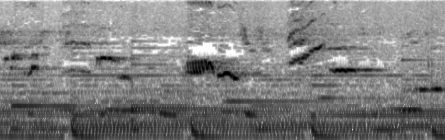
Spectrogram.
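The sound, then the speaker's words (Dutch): Birds chirping with scattered short, bright calls and squawks over a low humming, rhythmically pulsing tonal background of music. No one speaks. “Als de muziek verdwijnt en u de vogeltjes weer hoort fluiten, kunt u de podcast op pauze drukken en uw route vervolgen tot aan de volgende stop.”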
